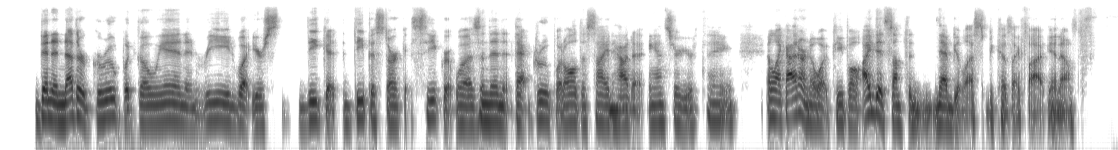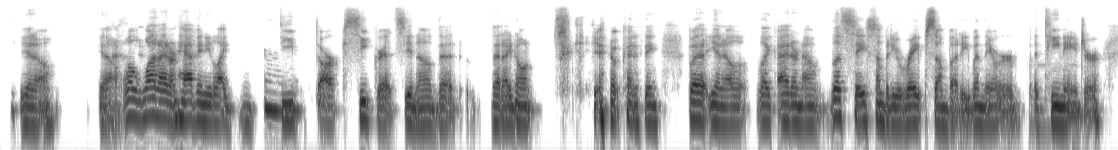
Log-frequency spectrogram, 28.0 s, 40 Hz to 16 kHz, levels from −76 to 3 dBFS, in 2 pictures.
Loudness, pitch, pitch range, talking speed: -19 LUFS, 120 Hz, 115-130 Hz, 180 wpm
